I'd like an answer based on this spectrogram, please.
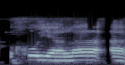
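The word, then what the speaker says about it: خيلاء: Koreksinya pada pengucapan khuyala'a ya, khuyala'a itu hamzah ya, bukan ain.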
